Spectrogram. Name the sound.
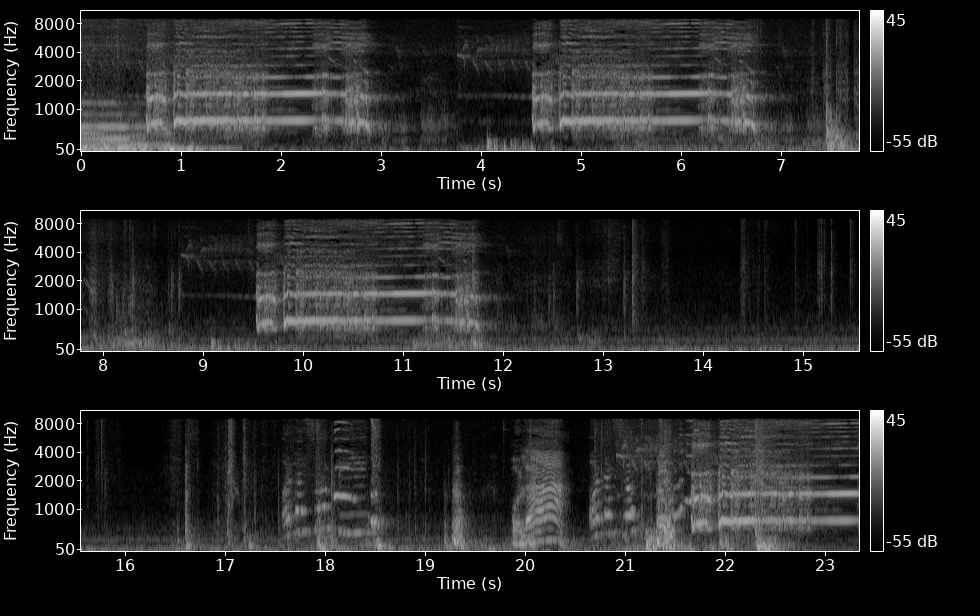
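rooster crowing repeatedly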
